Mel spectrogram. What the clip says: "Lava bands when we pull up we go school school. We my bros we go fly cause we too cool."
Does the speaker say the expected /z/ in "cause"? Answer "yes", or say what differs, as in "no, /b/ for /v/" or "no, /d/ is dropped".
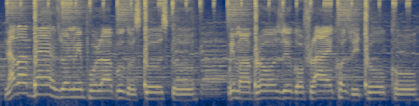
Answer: yes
